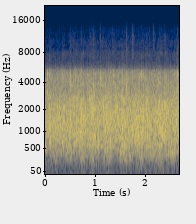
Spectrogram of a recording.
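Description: Applause sound effect played during a live stream, a steady, loud burst of clapping that holds evenly throughout with no gaps.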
